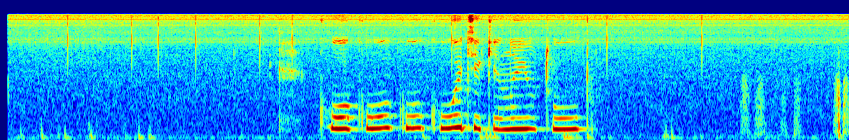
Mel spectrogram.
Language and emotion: Russian, sad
